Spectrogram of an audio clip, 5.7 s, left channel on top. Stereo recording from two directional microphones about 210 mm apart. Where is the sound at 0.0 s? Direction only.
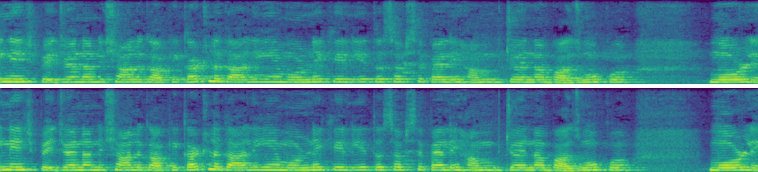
35° right (ahead or behind).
